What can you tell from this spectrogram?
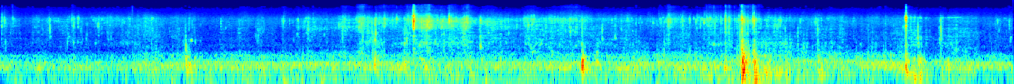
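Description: A wooden pole knocking against a small fiberglass boat's hull, with water splashing as fish are flicked from the water into the boat. There are several sharp knocks over a steady low rumble, the loudest about ten seconds in.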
